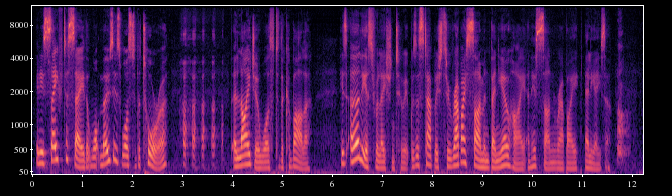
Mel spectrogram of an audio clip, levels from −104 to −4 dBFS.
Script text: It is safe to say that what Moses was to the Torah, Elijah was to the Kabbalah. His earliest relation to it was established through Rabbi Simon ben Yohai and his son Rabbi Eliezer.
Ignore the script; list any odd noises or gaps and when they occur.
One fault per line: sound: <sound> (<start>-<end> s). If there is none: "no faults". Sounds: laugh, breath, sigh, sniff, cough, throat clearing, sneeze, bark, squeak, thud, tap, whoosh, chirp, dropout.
sound: laugh (2.9-3.9 s)
sound: bark (11.7-12.0 s)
